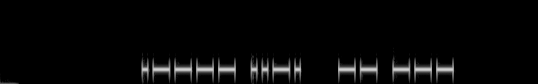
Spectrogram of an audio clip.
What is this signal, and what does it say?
Morse code, heard as a keyed tone, about 22 wpm, 700 Hz. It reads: 1F MO
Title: Field Day Exchanges Encore - 22wpm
